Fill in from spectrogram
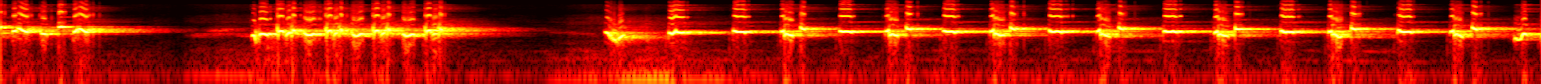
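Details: Sooty-headed bulbul song in a long, fighting style, used as a lure to make other bulbuls answer at once. Bright whistled phrases open the clip, then a rapid series of short clear notes follows, repeated about three times per second.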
